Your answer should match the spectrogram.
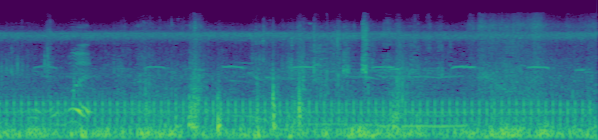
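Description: Open-air ambience: a steady low rumble with indistinct voices, and faint short high chirps scattered through it.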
